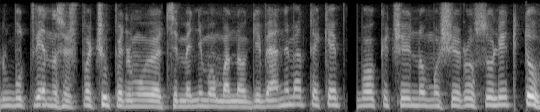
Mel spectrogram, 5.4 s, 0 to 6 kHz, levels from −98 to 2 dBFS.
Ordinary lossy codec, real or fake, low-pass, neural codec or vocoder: AAC, 48 kbps; fake; 5.4 kHz; vocoder, 44.1 kHz, 128 mel bands, Pupu-Vocoder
